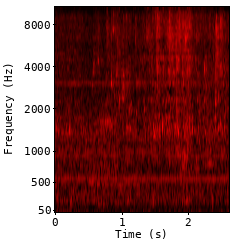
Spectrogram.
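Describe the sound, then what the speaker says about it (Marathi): Strained drumstick pod extract is poured into a wok, a soft, continuous liquid trickle heard close and faint, with no talk. "हे सार आपण आता कढईमध्ये टाकतोय."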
